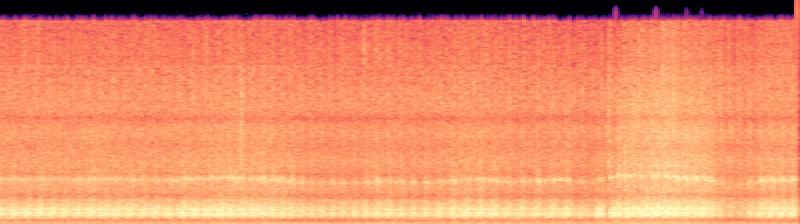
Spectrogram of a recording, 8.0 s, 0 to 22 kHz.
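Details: GM 4104 bus diesel that sat about nine years, run after freeing four stuck injectors and replacing a bad starter: loud, even idle with a steady rasping beat and no misses or knocks; runs smoothly.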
